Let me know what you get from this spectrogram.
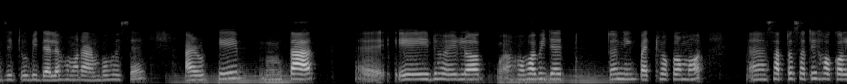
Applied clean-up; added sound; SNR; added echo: neural mask model RNNoise.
